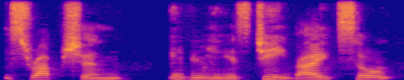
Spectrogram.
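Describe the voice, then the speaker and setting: A woman's voice: on the low side, steady tone, a little slow, breathy edge, dry recording. A woman in her forties from Belgium with a Belgian accent, not a native English speaker, answering interview questions in a thoughtful way, often restarting and adding "right?". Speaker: podcast guest, insurance executive.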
